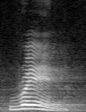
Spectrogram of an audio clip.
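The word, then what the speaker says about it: reign: has me repeating again rain g is silent mcq is number 12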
